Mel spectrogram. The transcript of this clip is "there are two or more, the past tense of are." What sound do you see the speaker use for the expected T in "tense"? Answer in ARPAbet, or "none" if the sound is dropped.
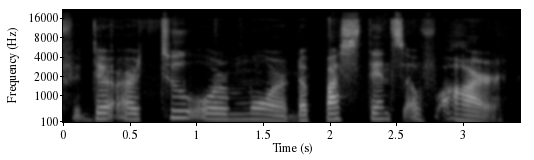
T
